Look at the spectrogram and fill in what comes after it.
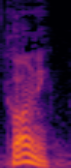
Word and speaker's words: Kearney: I have an email from Hector Torres from, I know I'm going to pronounce this wrong, it's Kearney, New Jersey? – Kearney, that's correct.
